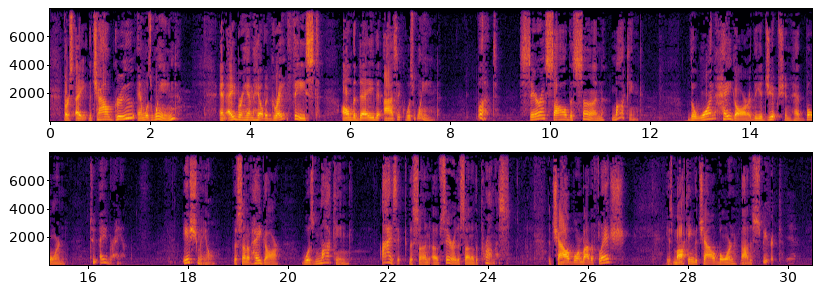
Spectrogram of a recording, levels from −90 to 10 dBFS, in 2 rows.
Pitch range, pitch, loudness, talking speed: 120-160 Hz, 135 Hz, -15 LUFS, 130 wpm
